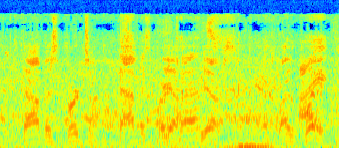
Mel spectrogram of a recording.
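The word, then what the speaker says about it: Dāvis Bertāns: At this point in my life, it's Davos Bertans. Is that how you say his name? Davis Bertans.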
